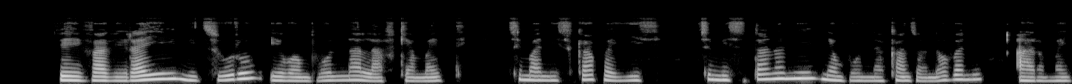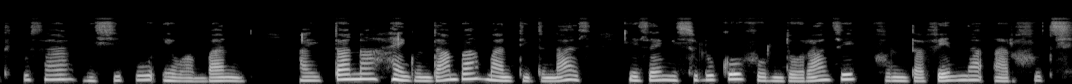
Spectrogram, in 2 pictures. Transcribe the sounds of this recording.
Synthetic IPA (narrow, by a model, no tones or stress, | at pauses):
v̥evaviɾajmid͡zuɾuewambuninəlafi̥kʲamajnt̪i̥ | t͡simanisi̥kapəiz̥i̥ | t͡simisi̥t̪ananiniambuninakand͡zanovani | aɾimajnt̪i̥kusənisipuewambaninə | ait̪anəhaŋɡund̪ambəmanid̪id̪inazi̥ | izajmisilukuv̥ulund̪oɾand͡zi | v̥ulund̪av̥eninəaɾifut͡si̥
